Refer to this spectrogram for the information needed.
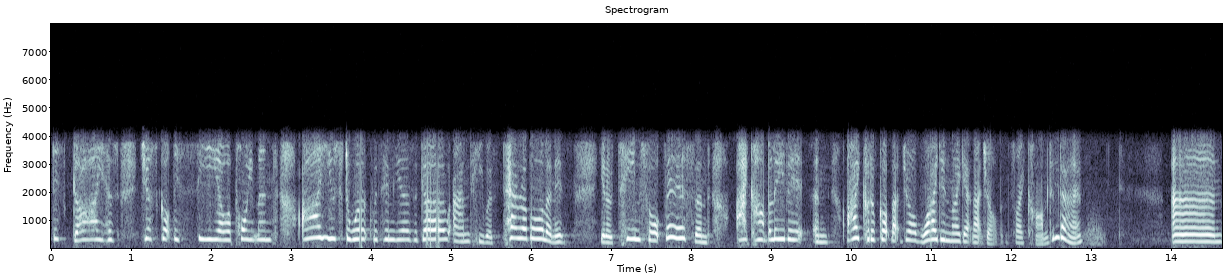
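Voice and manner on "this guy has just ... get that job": put-on angry ranting voice, higher. Retelling a client's angry phone call: imitating an angry client. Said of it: "he was on a tirade".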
